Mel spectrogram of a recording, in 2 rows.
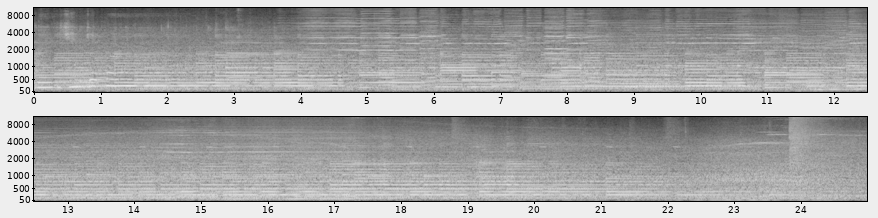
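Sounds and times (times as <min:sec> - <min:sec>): strummed acoustic guitar: 0:00.0 - 0:22.6
harmonica playing chords: 0:02.3 - 0:23.8.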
